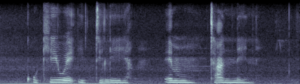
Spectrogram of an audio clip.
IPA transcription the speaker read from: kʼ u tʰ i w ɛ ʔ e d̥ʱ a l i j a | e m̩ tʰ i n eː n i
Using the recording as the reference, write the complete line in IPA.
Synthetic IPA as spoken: kʼ u kʰ i w ɛ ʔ i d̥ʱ i l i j a | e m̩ tʰ a n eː n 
